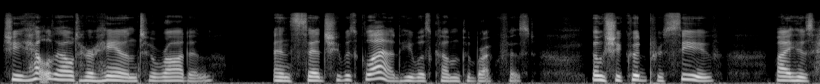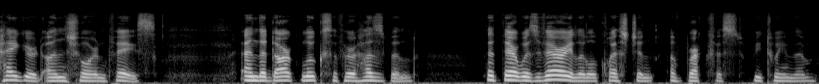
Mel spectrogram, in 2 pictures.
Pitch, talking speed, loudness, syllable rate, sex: 175 Hz, 155 wpm, -19 LUFS, 4.4 syllables/s, female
